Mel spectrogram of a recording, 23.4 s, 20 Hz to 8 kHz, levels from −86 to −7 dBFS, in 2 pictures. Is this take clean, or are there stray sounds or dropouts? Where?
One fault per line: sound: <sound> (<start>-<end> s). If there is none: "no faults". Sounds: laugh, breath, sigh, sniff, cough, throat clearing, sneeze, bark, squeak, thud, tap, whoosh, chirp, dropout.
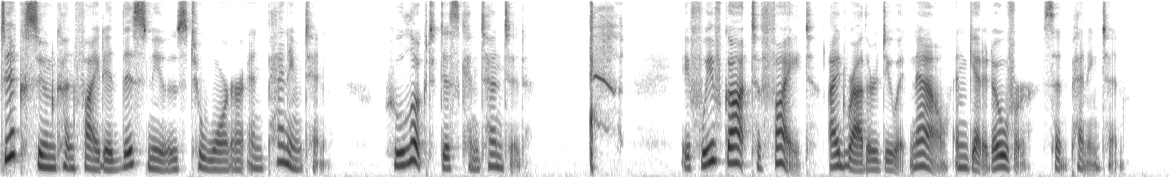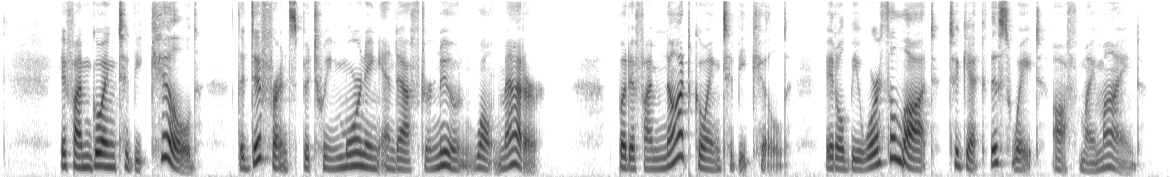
sound: cough (5.9-6.3 s)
